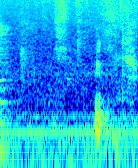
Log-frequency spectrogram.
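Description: Pause between spoken sentences, filled with a steady low electrical hum on the recording. A brief low sound comes about one and a half seconds in.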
